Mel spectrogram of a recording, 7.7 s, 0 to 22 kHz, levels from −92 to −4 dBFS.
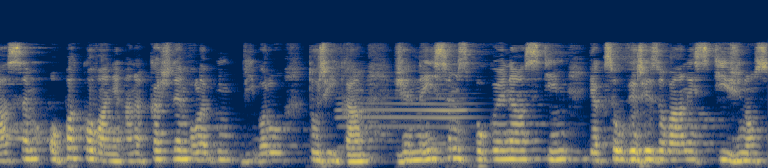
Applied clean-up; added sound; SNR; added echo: classical method WPE with log-MMSE.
